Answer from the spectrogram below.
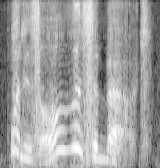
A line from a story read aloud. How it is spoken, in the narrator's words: exclaimed he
